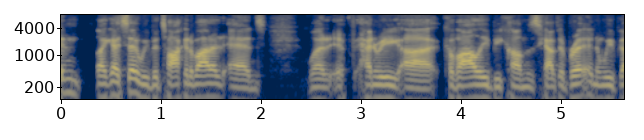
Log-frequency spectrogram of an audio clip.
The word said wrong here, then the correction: Cavill: Did you say Cavalli? – Cavalli. How do you say it? – Henry Cavill? – Cavill. – You add an extra syllable.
